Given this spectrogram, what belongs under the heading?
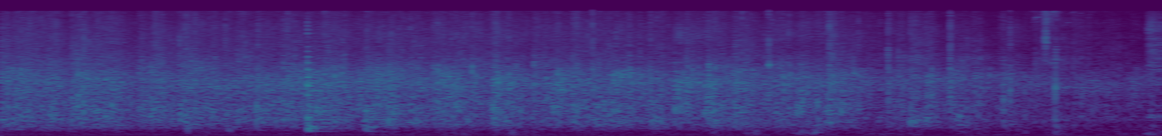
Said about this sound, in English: Give him a round of applause as he's seated.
